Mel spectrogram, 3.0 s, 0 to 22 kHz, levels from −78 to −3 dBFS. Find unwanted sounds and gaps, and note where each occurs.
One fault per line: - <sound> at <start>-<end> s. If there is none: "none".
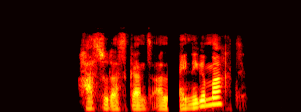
- dropout at 1.7-1.8 s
